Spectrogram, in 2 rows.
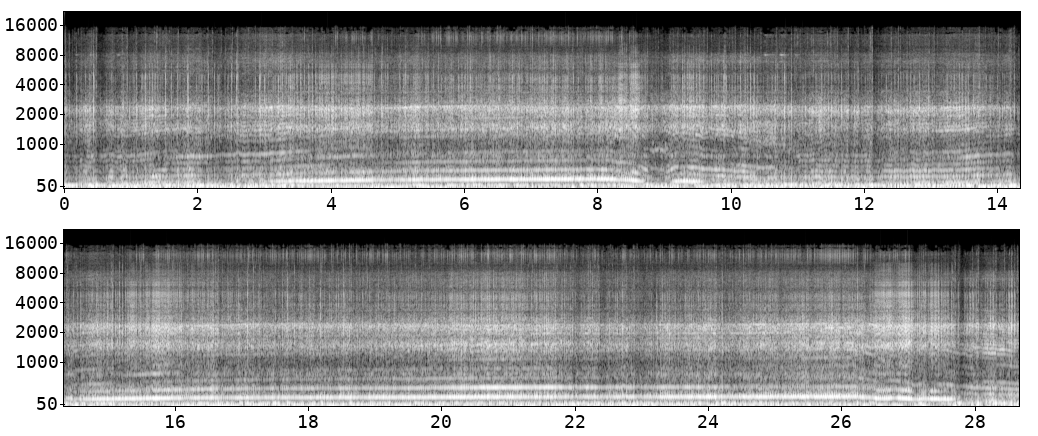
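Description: Rotax Junior kart's 125 cc two-stroke single-cylinder engine heard onboard at race pace: it winds up and holds high along a straight, drops sharply about eight seconds in as the kart slows for a corner, then winds up again from about fourteen seconds and falls off once more near the end. A heavy low rumble runs underneath.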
